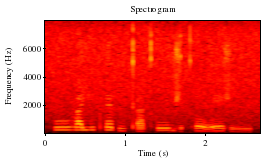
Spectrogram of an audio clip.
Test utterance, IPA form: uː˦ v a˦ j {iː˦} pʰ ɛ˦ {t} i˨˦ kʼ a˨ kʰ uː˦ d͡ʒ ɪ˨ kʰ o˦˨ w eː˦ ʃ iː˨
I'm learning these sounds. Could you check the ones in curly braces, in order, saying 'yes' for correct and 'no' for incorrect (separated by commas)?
no, no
